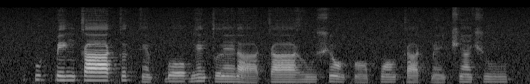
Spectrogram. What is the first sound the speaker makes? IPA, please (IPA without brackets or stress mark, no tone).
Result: kʷ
